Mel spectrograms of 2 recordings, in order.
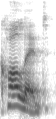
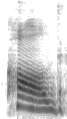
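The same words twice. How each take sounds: First: The ending is said as an extra syllable. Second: The ending is a bare D, one syllable. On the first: The speaker calls it wrong. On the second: The speaker calls it right.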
